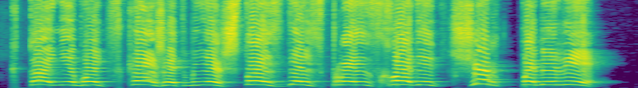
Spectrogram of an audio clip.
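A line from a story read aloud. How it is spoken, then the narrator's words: Yelled. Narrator (Russian): Заорал Чудакули в окружающую пустоту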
